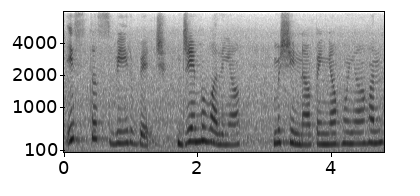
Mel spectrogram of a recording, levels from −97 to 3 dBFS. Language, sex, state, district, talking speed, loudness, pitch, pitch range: Punjabi, female, Punjab, Kapurthala, 110 wpm, -17 LUFS, 245 Hz, 230-270 Hz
